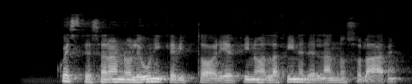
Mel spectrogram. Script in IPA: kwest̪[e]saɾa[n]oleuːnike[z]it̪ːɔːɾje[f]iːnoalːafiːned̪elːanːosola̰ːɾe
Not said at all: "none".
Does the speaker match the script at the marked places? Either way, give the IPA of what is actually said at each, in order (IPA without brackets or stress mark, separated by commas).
e, nː, v, f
